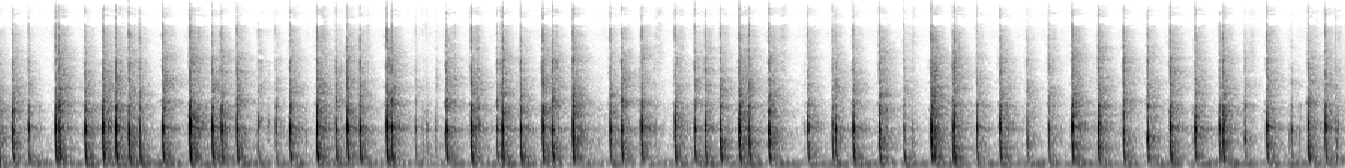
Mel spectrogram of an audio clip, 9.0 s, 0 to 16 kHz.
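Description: A small, closed red and white cardboard box of face pads is held up and tapped quickly with long fingernails. The result is a steady stream of short, dry, hollow clicks, each with a mid-pitched knock near 900 Hz and almost no ring.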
